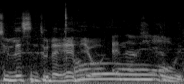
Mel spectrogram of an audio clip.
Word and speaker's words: NRJ: Oui, energy. I used to listen to the radio. Energy. Oh, it's NRG. I thought it was like energy as in E equals MC squared sort of thing. It's energy.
